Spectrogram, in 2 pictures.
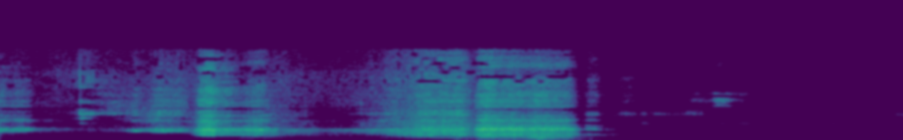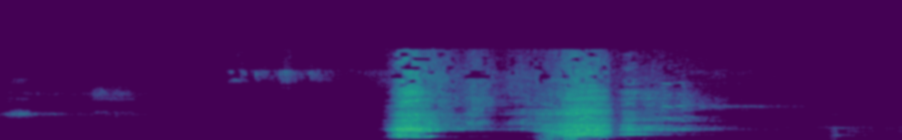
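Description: A young woman gasps and breathes in fright, close by.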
